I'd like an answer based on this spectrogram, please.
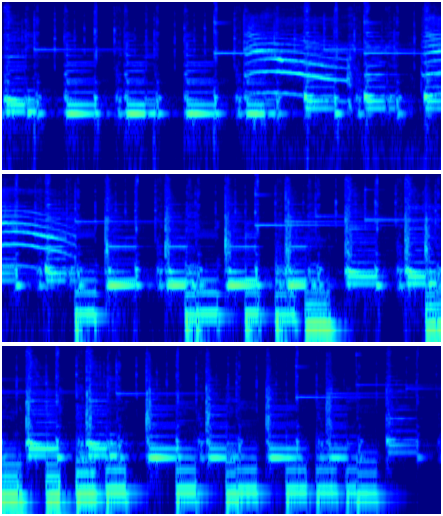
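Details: A cat gives two drawn-out meows about two seconds apart, each rising then sliding down, over cheerful plucked music; a low bass line joins the music after the calls end.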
